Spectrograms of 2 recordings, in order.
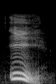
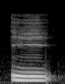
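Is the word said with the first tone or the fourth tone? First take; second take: fourth tone; first tone. First: The word is said with the fourth tone. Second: The word is said with the first tone. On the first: It is the verb meaning to clothe. "rarely fourth tone" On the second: It is the noun meaning clothing. "pronounced first tone"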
